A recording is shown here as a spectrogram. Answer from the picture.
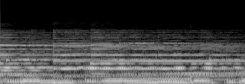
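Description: Band music: guitar played through effects, over bass notes and sustained chords.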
